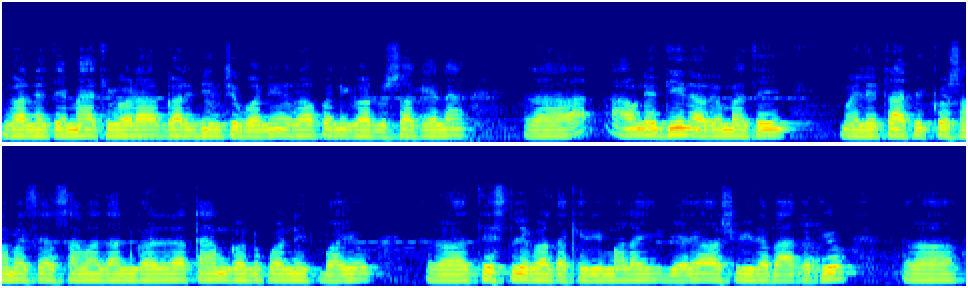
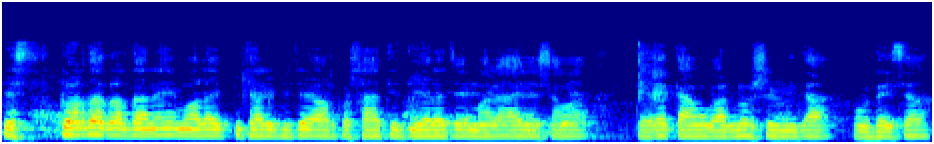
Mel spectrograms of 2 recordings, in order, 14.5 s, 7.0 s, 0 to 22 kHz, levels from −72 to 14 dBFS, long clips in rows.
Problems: background sounds at intervals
